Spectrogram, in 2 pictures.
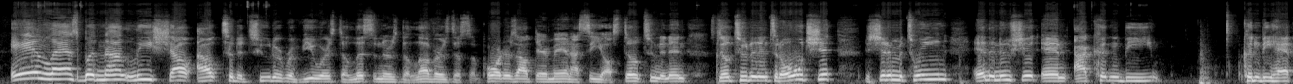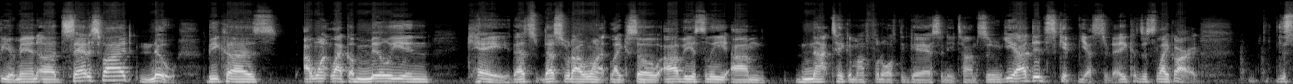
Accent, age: American, 30-49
